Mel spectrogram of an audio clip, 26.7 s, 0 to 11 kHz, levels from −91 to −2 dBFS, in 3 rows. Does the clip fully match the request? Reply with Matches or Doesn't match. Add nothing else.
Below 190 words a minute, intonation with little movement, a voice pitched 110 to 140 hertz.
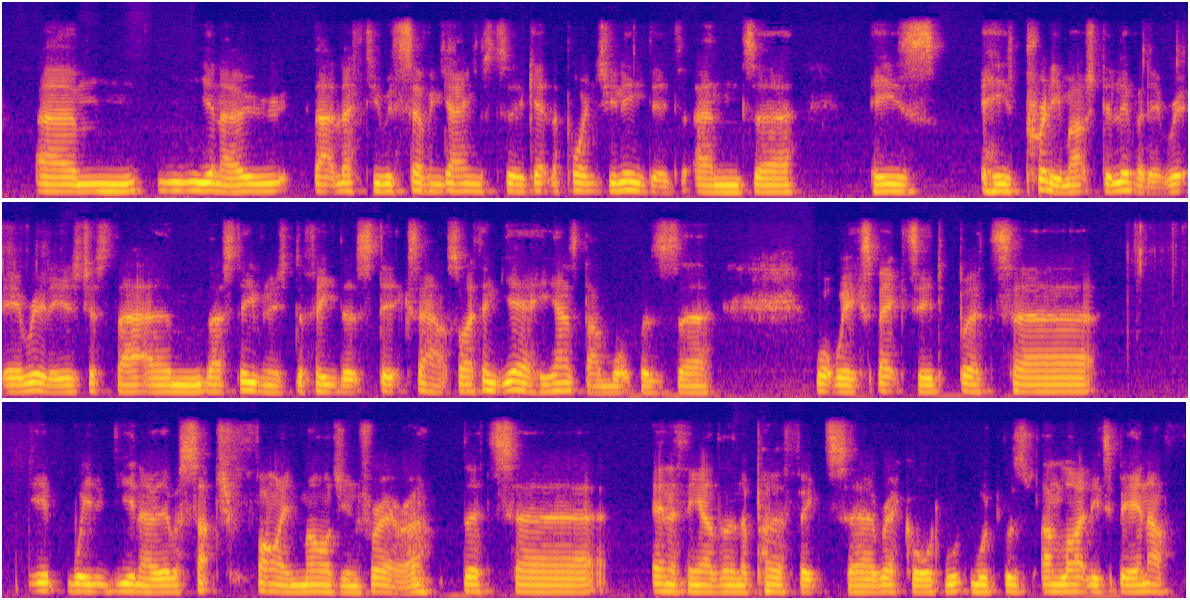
Matches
